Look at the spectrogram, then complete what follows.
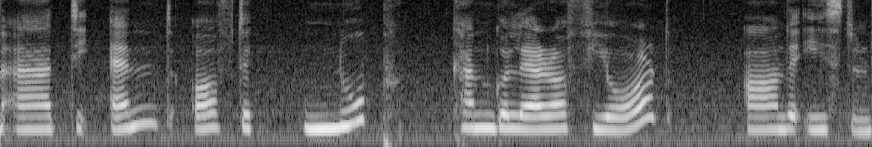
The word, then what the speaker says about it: Nuuk: Not Nuuk. Nuuk. Come on. Nuuk. Get that word right.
